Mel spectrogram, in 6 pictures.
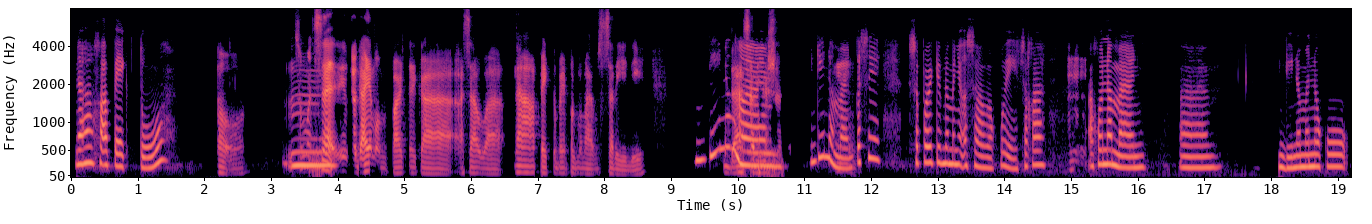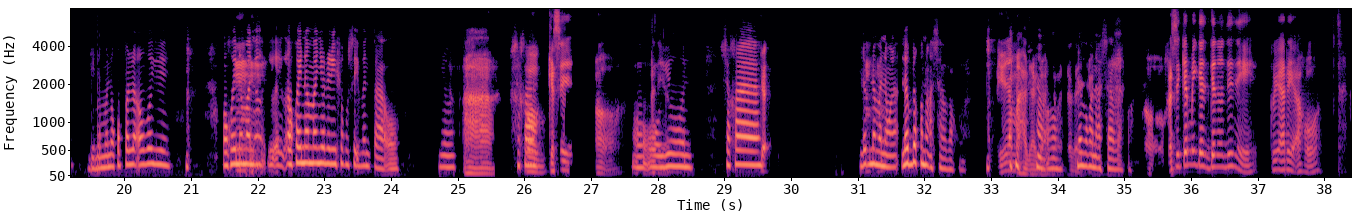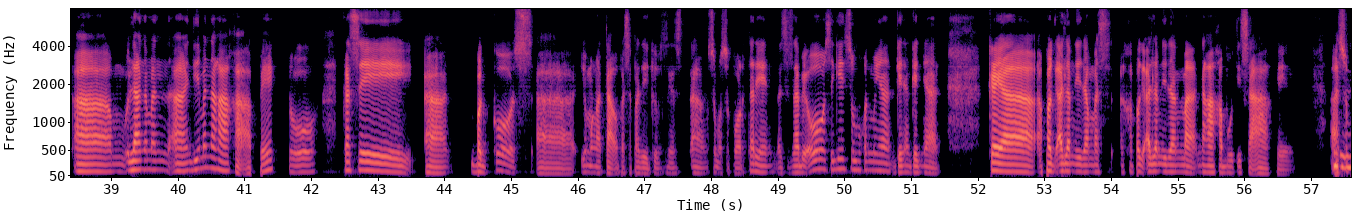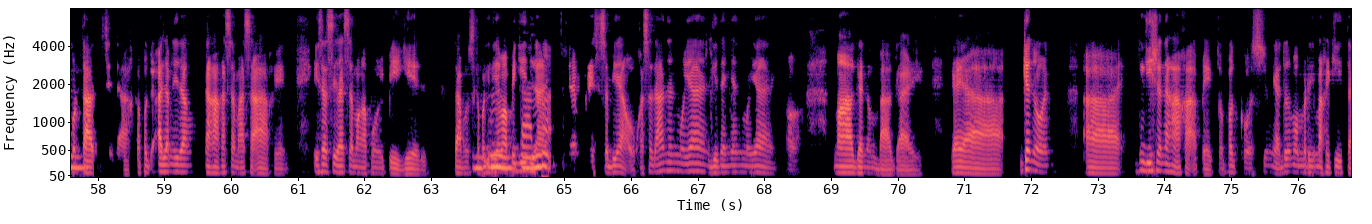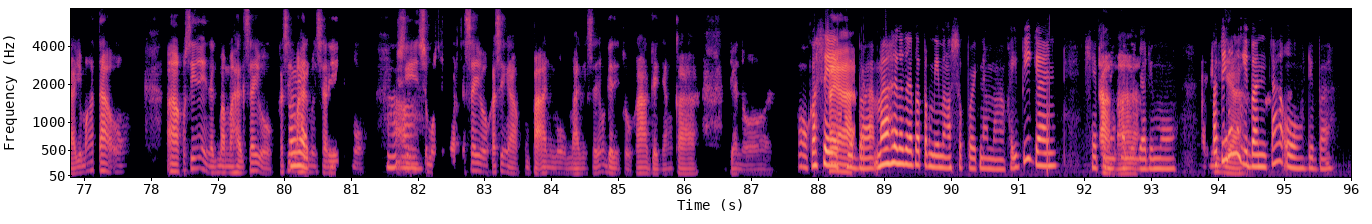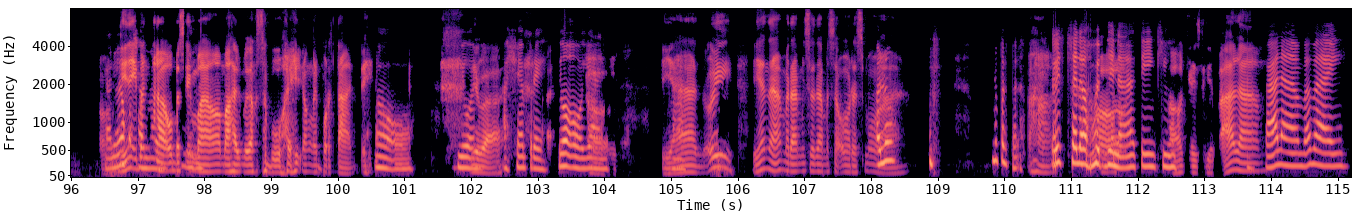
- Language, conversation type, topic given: Filipino, unstructured, Paano mo minamahal at pinahahalagahan ang sarili mo?
- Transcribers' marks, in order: other street noise; other background noise; scoff; background speech; tapping; laughing while speaking: "buhay"; chuckle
